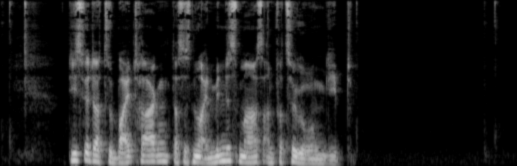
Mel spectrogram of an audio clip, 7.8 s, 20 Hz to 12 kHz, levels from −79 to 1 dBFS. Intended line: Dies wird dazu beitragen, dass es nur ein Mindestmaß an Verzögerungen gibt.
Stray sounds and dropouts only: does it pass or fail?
pass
